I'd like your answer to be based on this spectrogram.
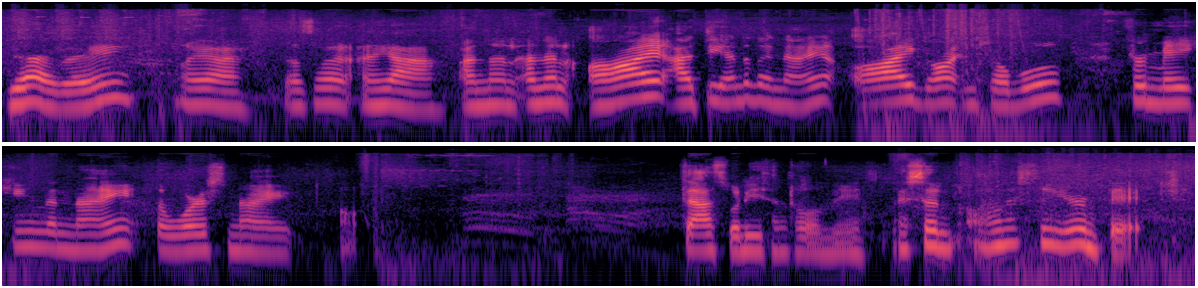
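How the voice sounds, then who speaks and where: A woman's voice: medium pitch, moderate pace, a little hiss or hum. A woman streamer telling a long story in casual chat. She acts out the other people's lines and swears often.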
